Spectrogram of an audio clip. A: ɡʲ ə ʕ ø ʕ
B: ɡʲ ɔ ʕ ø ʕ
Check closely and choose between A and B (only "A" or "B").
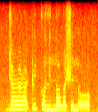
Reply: A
